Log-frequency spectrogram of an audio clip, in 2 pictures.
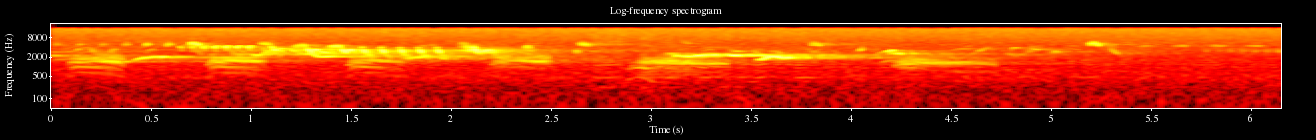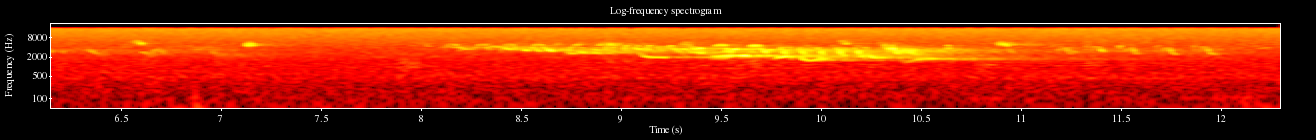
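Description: Songbirds singing in quick trilled phrases, one burst of song over the first few seconds and another after a lull of about three seconds.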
